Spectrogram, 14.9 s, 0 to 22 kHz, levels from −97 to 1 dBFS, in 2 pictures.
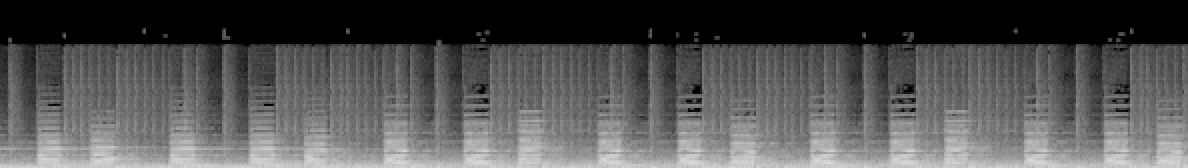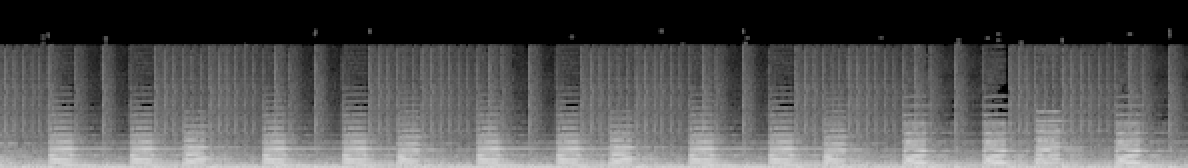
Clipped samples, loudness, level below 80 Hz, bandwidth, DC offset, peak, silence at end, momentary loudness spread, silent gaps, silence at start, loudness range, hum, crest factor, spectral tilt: under 0.1%; -17 LUFS; -32 dBFS; 16.5 kHz; 2%; -2 dBFS; 0 s; 3 LU; none; 0 s; 0 LU; none; 16 dB; -5 dB/octave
